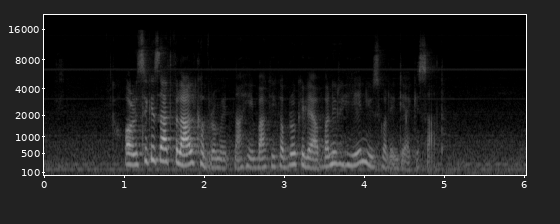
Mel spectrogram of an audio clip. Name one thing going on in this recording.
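A woman reads out calmly into a microphone.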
